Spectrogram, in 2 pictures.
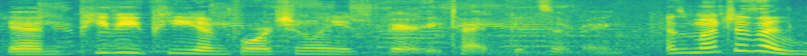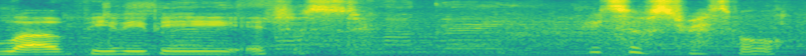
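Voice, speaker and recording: Young woman gaming host, calm soothing ramble, casual, background music under the voice. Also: low-pitched, moderate pace. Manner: calm, soothing, rambling talk with light laughs. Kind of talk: casual gameplay commentary.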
